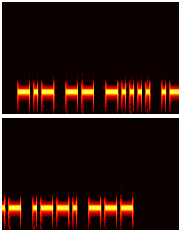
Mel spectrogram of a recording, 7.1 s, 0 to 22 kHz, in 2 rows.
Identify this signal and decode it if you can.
Morse code, heard as a keyed tone, about 15 wpm, 700 Hz. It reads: KM6WPO
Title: USA Call Signs - 6 Characters - Repeated 2x - 15wpm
